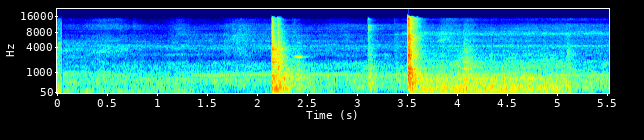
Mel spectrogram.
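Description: Two sharp knocks of kitchen things being handled at the sink, about a second and a half apart, the second louder, with a small click between them.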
